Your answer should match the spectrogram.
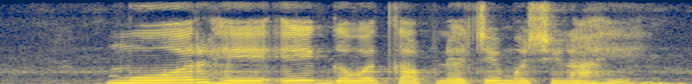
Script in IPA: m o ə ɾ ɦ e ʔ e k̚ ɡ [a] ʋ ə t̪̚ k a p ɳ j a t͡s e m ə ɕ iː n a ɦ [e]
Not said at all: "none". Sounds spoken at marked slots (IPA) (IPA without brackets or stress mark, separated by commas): ə, e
